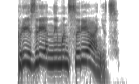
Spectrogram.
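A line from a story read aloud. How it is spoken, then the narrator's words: Shout. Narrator (Russian): крикнул он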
